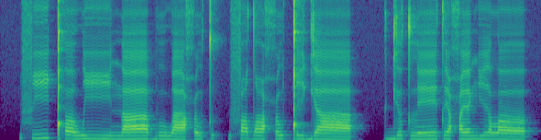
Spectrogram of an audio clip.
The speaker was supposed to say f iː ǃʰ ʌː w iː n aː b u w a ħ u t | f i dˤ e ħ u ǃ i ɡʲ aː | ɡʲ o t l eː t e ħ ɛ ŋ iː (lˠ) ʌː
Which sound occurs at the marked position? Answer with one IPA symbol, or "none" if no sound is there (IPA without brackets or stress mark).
lˠ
